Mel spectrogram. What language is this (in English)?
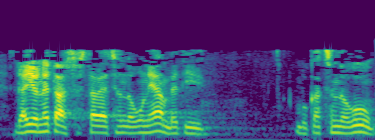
Basque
